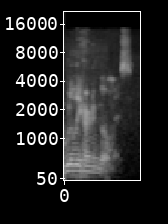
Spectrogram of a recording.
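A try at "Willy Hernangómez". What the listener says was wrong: It's Billy Hernan-Gomez. Yes, the W is actually pronounced as a B.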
